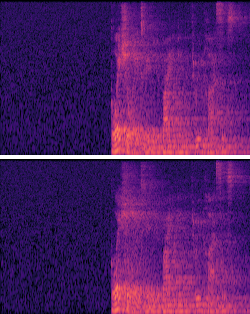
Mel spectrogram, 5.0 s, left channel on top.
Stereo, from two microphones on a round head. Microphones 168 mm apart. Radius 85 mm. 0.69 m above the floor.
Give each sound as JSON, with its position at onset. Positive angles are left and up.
{"t": 2.2, "sound": "a man speaking", "side_deg": 35, "distance_m": 3.0}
